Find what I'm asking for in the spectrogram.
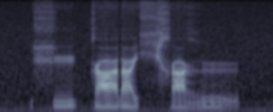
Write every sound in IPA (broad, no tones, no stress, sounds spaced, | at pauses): x i k a ɾ a ç x a ɣ ʉ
